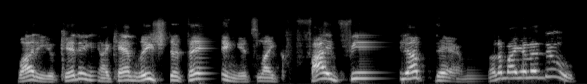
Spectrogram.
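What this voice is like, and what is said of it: Imitates another person's voice, weird accent. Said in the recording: “Shane Salk with a weird accent... it's in that accent”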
